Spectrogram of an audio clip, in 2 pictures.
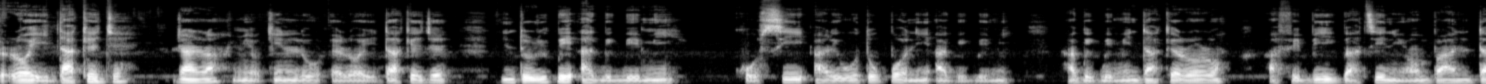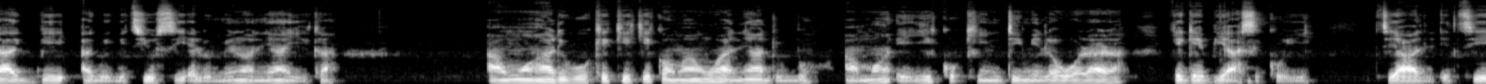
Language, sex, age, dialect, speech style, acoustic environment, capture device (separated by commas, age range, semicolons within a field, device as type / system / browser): Yoruba, male, 25-34, Nigeria - Ibadan, tired; relaxed; focused; excited, nature; appliances, mobile / Linux / Chrome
